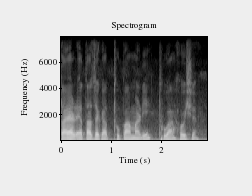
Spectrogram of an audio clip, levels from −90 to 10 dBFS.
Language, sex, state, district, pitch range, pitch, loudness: Assamese, male, Assam, Sonitpur, 120-135 Hz, 125 Hz, -16 LUFS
